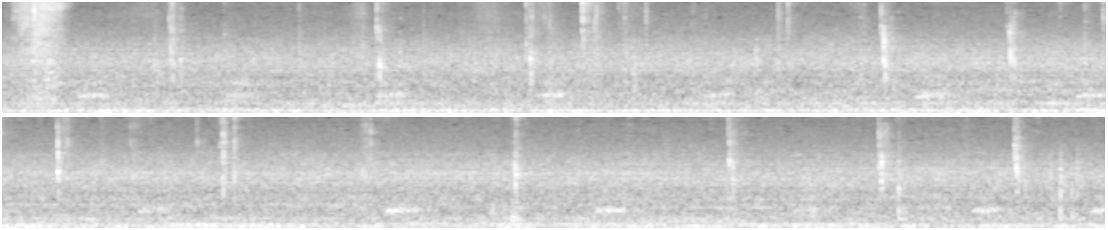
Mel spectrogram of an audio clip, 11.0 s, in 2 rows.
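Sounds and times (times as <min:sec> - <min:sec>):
steady low hum: 0:00.0 - 0:11.0
chewing with mouth clicks: 0:00.2 - 0:11.0.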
